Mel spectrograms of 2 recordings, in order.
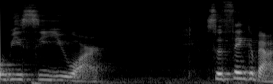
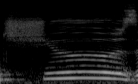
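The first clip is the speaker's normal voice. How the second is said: "choose" drawn out long and slow; stress on choose; 4 semitones higher than usual. Shown as a demonstration. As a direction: stretch out the word "choose" for emphasis. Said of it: "Notice how I'm emphasizing the word choose".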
